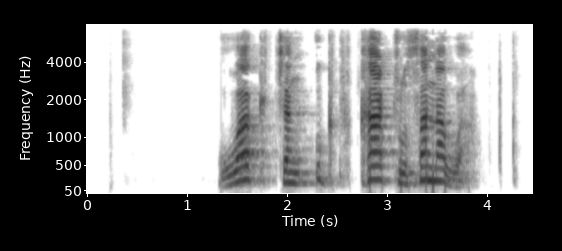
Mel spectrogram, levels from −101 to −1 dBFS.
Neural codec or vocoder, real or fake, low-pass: none; real; 7.2 kHz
